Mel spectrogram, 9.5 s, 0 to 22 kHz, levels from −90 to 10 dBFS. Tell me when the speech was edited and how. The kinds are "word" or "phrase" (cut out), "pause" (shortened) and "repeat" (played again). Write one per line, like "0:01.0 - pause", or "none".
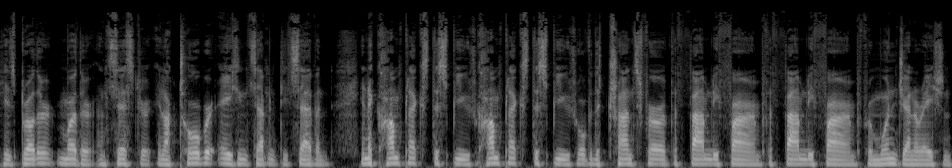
0:04.7 - repeat
0:07.6 - repeat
